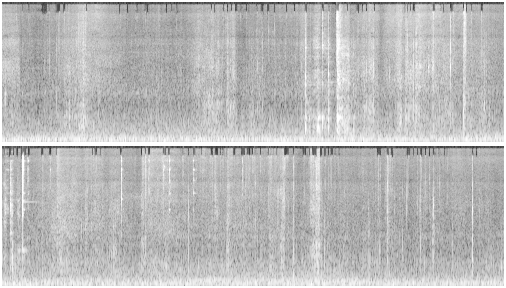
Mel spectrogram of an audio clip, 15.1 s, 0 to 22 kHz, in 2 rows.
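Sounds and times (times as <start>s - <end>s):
gear clinking and rustling: 3.0s - 14.5s.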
